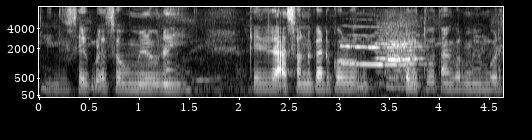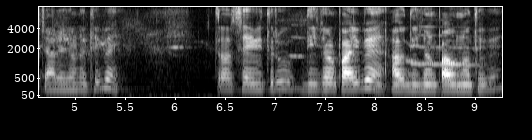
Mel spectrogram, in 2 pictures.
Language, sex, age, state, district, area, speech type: Odia, male, 18-30, Odisha, Mayurbhanj, rural, spontaneous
